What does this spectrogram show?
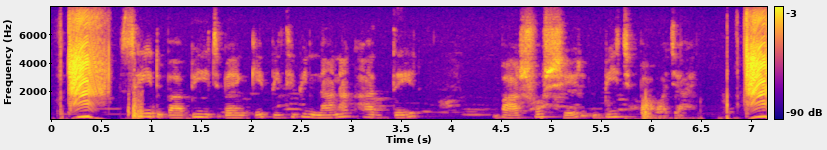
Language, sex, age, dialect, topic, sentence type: Bengali, female, 41-45, Standard Colloquial, agriculture, statement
